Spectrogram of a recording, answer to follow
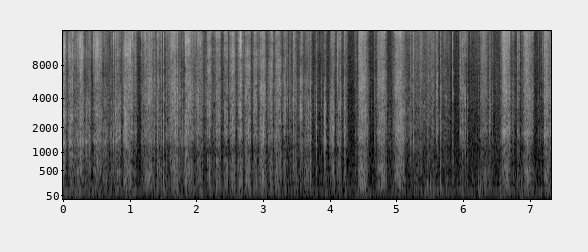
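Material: Foam.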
